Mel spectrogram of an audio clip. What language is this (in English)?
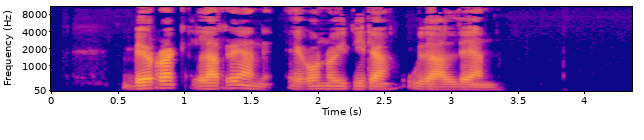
Basque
